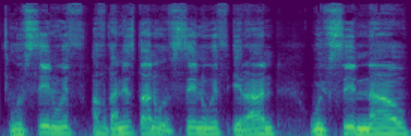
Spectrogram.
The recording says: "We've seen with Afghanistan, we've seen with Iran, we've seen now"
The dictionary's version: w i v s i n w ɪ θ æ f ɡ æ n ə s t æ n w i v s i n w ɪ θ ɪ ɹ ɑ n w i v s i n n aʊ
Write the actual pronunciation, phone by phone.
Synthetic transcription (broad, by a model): w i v s i n w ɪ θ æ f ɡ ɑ n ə s t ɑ n w i v s i n w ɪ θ ɪ ɹ ɑ n w i v s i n n aʊ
